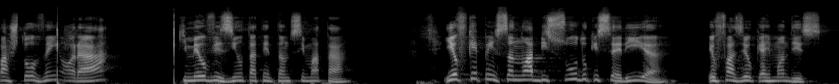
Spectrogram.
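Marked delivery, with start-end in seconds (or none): none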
